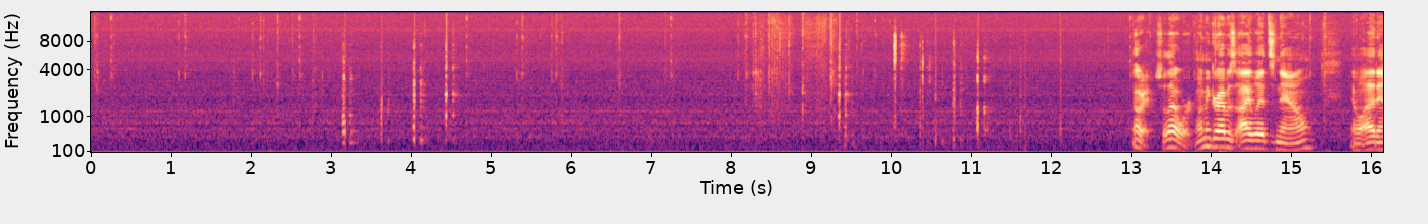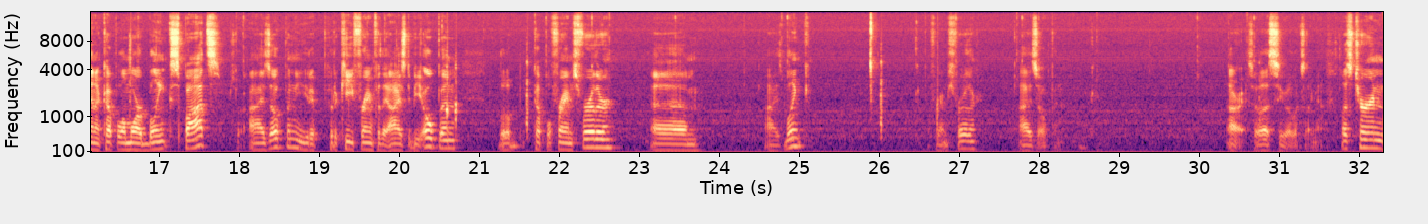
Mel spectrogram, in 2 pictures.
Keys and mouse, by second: 1.0 click, 1.9 click, 2.1 g, 2.4-4.6 drag, 5.7 click, 6.4 g, 8.0 click, 8.7 Delete, 9.3 drag, 12.2-13.0 drag, 13.8 click, 14.2 shift+drag, 15.9-16.8 drag, 19.8 click, 20.5 click, 22.6 click, 22.9 click, 26.0-27.0 drag, 28.7-30.0 drag, 30.6 drag.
